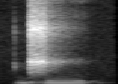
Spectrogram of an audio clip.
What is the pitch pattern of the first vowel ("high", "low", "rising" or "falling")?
low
